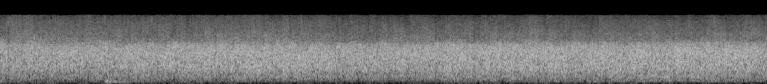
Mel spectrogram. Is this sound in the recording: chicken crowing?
no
